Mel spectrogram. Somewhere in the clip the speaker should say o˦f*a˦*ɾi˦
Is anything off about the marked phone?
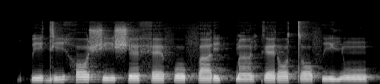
no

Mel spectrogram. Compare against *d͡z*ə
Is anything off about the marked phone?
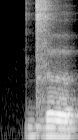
no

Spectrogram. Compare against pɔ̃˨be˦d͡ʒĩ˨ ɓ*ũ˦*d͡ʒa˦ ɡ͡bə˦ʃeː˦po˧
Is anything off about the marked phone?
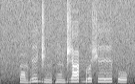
yes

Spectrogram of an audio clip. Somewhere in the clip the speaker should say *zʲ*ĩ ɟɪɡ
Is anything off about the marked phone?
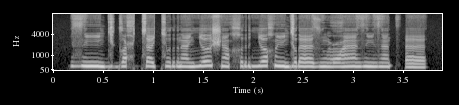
yes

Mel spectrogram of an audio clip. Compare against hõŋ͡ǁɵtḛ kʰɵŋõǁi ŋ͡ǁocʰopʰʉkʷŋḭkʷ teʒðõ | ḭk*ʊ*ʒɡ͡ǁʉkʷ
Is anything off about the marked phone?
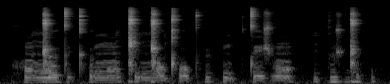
yes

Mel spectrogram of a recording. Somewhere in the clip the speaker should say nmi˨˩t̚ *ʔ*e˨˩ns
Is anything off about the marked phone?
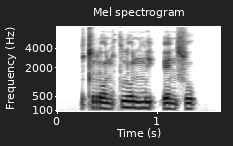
no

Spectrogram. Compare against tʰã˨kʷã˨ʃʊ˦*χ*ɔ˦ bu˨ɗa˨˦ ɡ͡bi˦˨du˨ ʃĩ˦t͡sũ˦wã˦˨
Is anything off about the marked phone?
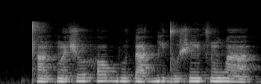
yes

